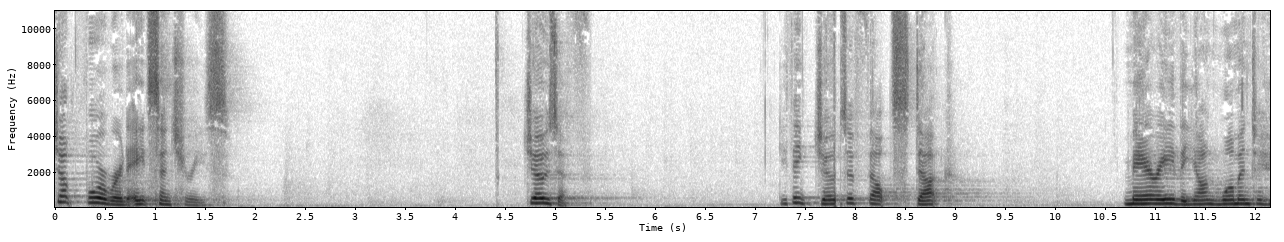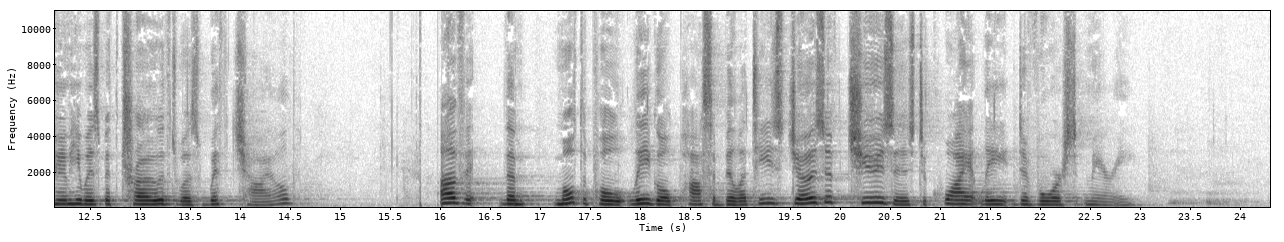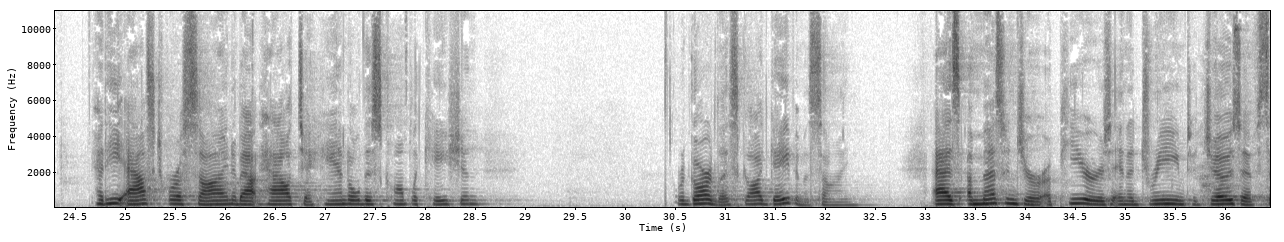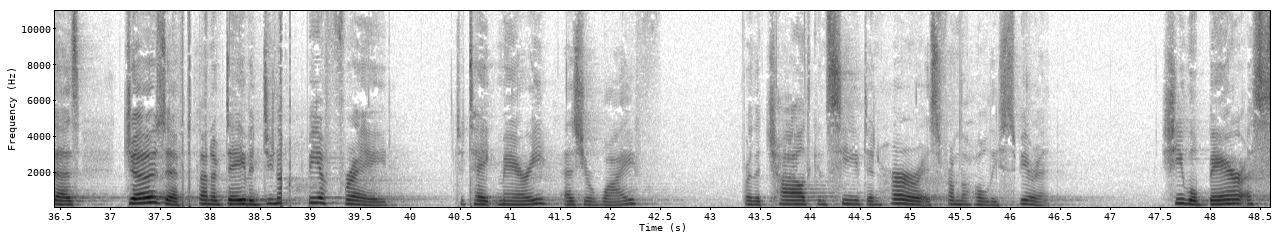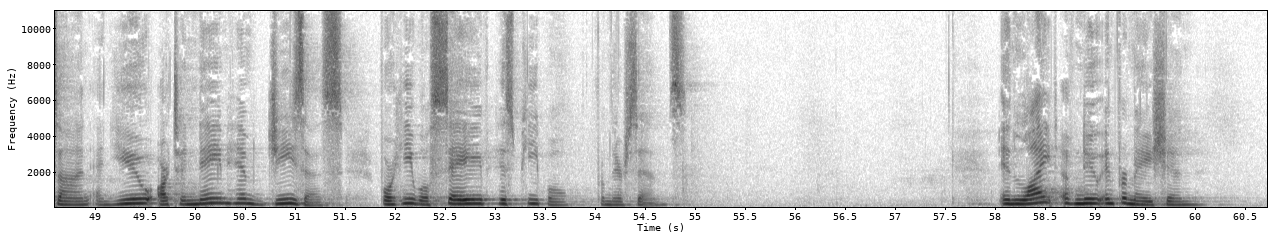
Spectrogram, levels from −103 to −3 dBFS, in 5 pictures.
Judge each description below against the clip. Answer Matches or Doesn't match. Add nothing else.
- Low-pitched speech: Doesn't match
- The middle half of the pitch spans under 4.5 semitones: Matches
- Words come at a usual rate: Doesn't match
